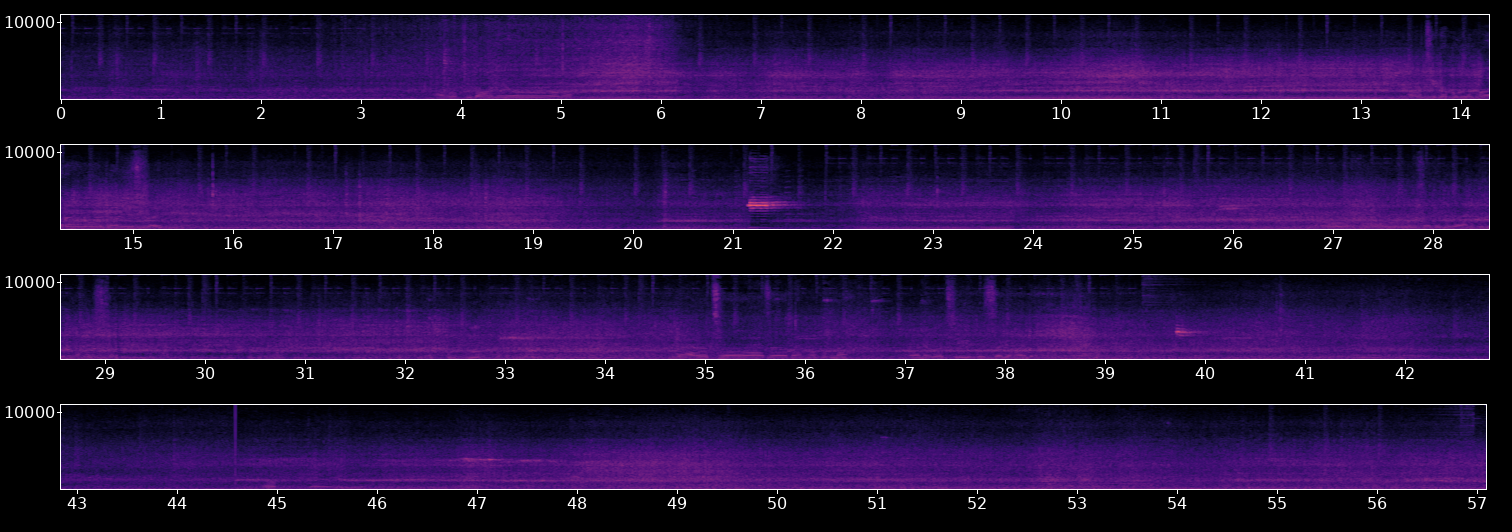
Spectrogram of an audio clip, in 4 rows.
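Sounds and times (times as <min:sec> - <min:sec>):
motorcycle engine accelerating: 0:01.4 - 0:16.0, 0:16.6 - 0:36.2.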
